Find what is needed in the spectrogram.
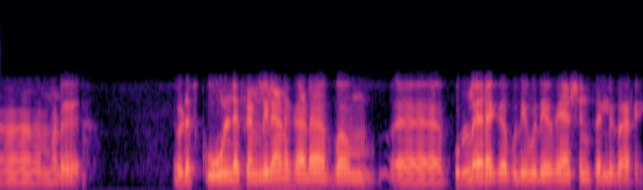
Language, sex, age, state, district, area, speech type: Malayalam, male, 18-30, Kerala, Kollam, rural, conversation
